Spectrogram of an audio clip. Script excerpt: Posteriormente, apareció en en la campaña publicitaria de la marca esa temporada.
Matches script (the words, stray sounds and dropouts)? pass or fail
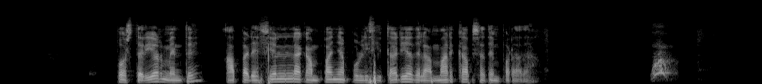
fail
